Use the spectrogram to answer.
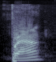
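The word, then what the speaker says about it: Braun: man um remember his his name is spelled b r a u n but it's Christian Brown it's brown not BR yeah that's no idea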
